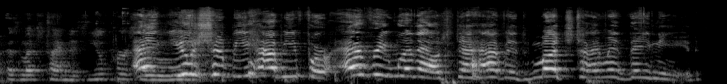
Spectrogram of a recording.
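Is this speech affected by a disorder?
Yes: cerebral palsy; slow speech, speech difficulties.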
